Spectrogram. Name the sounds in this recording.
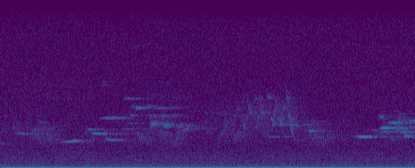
Hermit Thrush, Red-eyed Vireo, Chestnut-sided Warbler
